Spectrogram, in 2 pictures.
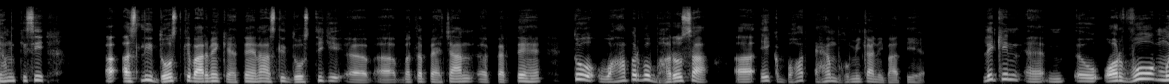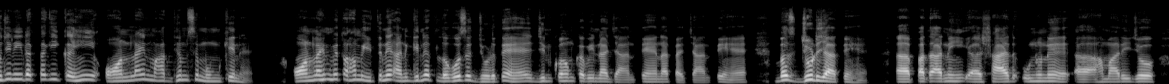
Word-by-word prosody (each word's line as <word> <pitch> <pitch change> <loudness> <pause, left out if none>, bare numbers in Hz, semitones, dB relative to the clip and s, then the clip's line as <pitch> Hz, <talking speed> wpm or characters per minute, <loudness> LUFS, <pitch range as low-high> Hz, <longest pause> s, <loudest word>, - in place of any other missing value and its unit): हम 155 +3 -3
किसी 190 +3 +1 0.6
अ, - - +2
असली 185 +8 +4
दोस्त 160 +2 +5
के - - +2
बारे 140 +1 +6
में 160 - +2
कहते 115 +2 -6
हैं 135 - +1
ना, 145 - -1
असली 140 +4 0
दोस्ती 125 +9 -1
की 165 -1 -6
अ - - -13 0.3
अ, 105 +1 -4
मतलब 115 +3 -5
पहचान 130 +6 -2
अ, 115 - -7
करते 150 -1 -1
हैं। 135 0 -5 0.3
तो 240 -1 +3
वहाँ 125 +8 -4
पर 220 - +2
वो 220 +1 +3
भरोसा 165 +2 +3 0.4
अ, 120 +1 +1
एक 175 +1 -4
बहुत 180 +2 -8
अहम 155 +1 -7
भूमिका 135 +1 -7
निभाती 105 0 -11
है। 100 - -16 0.6
लेकिन 230 +2 -2
अ, 130 +1 -10
ओ 145 -1 0 0.2
और 170 +2 +6
वो 255 +5 +5
मुझे 205 +4 0
नहीं 240 0 -1
लगता 230 0 +1
कि 235 +1 -6
कहीं 205 +3 +1 0.2
ऑनलाइन 190 +9 +1
माध्यम 180 +3 -4
से - - -2
मुमकिन 150 - -4
है। 110 - -15 0.5
ऑनलाइन 200 +8 +5
में 235 - 0
तो - - +2
हम 215 0 0
इतने 205 +5 +1
अनगिनत 175 +4 0
लोगों 155 +5 +4
से 200 0 +2
जुड़ते 135 +1 0
हैं 145 +2 -1
जिनको 155 +2 -2
हम 165 0 0
कभी 145 0 0
ना 140 -1 +1
जानते 110 0 -6
हैं, 125 0 -2
ना 125 - 0
पहचानते 105 +5 -6
हैं, 110 +1 -7 0.3
बस 205 +3 +7
जुड़ 215 +1 +8
जाते 130 -7 +6
हैं। 95 -5 -12 0.3
अ, 125 -1 +7
पता 145 0 +6
नहीं 150 +1 -4
अ, 130 - +3
शायद 130 +2 +4
उन्होंने 150 -1 0
अ, 120 -2 -1
हमारी 130 +2 -2
जो 140 +1 +4
उम, - - -10
150 Hz, 210 wpm, -23 LUFS, 130-185 Hz, 0.6 s, जुड़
